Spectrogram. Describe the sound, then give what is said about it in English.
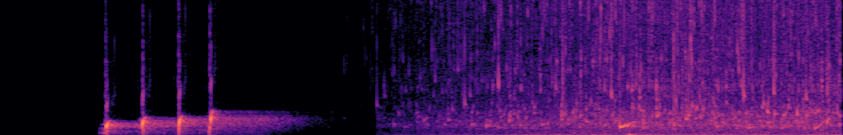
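Four quick, resonant water drips plop in a steady rhythm, then after a brief silence a continuous trickling, running-water sound rises and carries on to the end. “If data had a sound, it could be this the sound of important and sensitive information leaking out of your business.”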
